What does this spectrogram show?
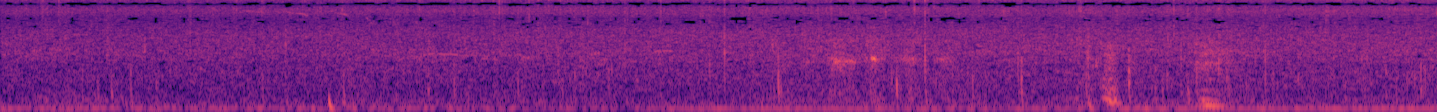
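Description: Steady rain falling on water and grass, an even hiss, with a few faint taps in the second half.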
